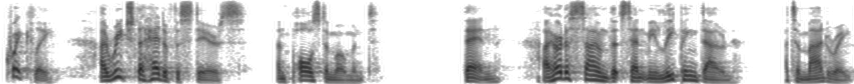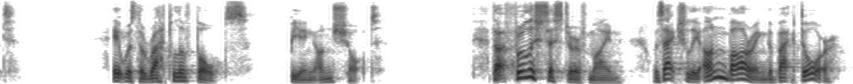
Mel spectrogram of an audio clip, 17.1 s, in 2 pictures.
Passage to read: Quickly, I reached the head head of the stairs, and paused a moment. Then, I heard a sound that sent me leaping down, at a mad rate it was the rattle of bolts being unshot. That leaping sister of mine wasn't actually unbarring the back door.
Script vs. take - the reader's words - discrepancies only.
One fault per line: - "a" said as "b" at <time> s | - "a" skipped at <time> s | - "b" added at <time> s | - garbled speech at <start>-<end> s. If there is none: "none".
- "head" skipped at 1.6 s
- "leaping" said as "foolish" at 13.6 s
- "wasn't" said as "was" at 15.0 s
